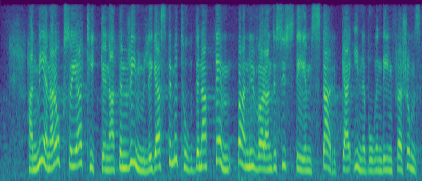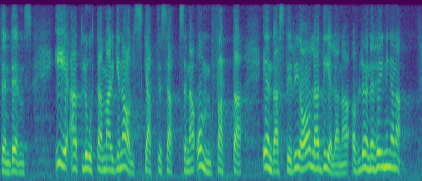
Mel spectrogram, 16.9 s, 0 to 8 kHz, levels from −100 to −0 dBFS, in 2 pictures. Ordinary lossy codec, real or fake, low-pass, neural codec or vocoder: MP3, 64 kbps; fake; 7.2 kHz; codec, 16 kHz in and 24 kHz out, 1 kbps, XY-Tokenizer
